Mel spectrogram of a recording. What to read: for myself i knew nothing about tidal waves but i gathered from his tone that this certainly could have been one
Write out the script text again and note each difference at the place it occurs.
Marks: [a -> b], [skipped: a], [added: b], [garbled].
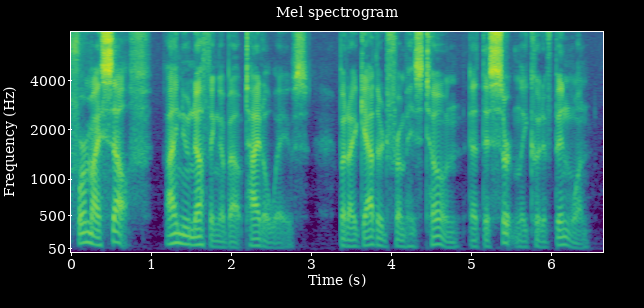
for myself i knew nothing about tidal waves but i gathered from his tone that this certainly could have been one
